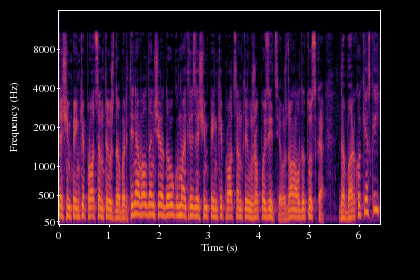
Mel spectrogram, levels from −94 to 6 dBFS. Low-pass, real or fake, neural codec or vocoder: 10.8 kHz; real; none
